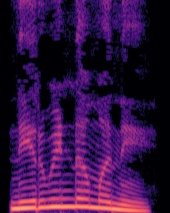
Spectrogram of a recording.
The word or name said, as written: ನಿರ್ವಿಣ್ಣಮನೆ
